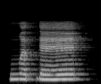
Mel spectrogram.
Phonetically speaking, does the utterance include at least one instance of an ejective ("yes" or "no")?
no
